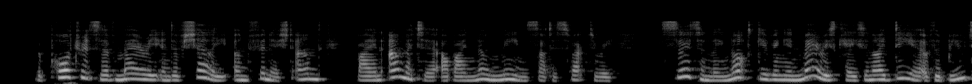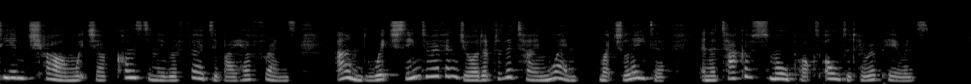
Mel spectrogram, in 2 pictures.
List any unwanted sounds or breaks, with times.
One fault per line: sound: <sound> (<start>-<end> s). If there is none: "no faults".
no faults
